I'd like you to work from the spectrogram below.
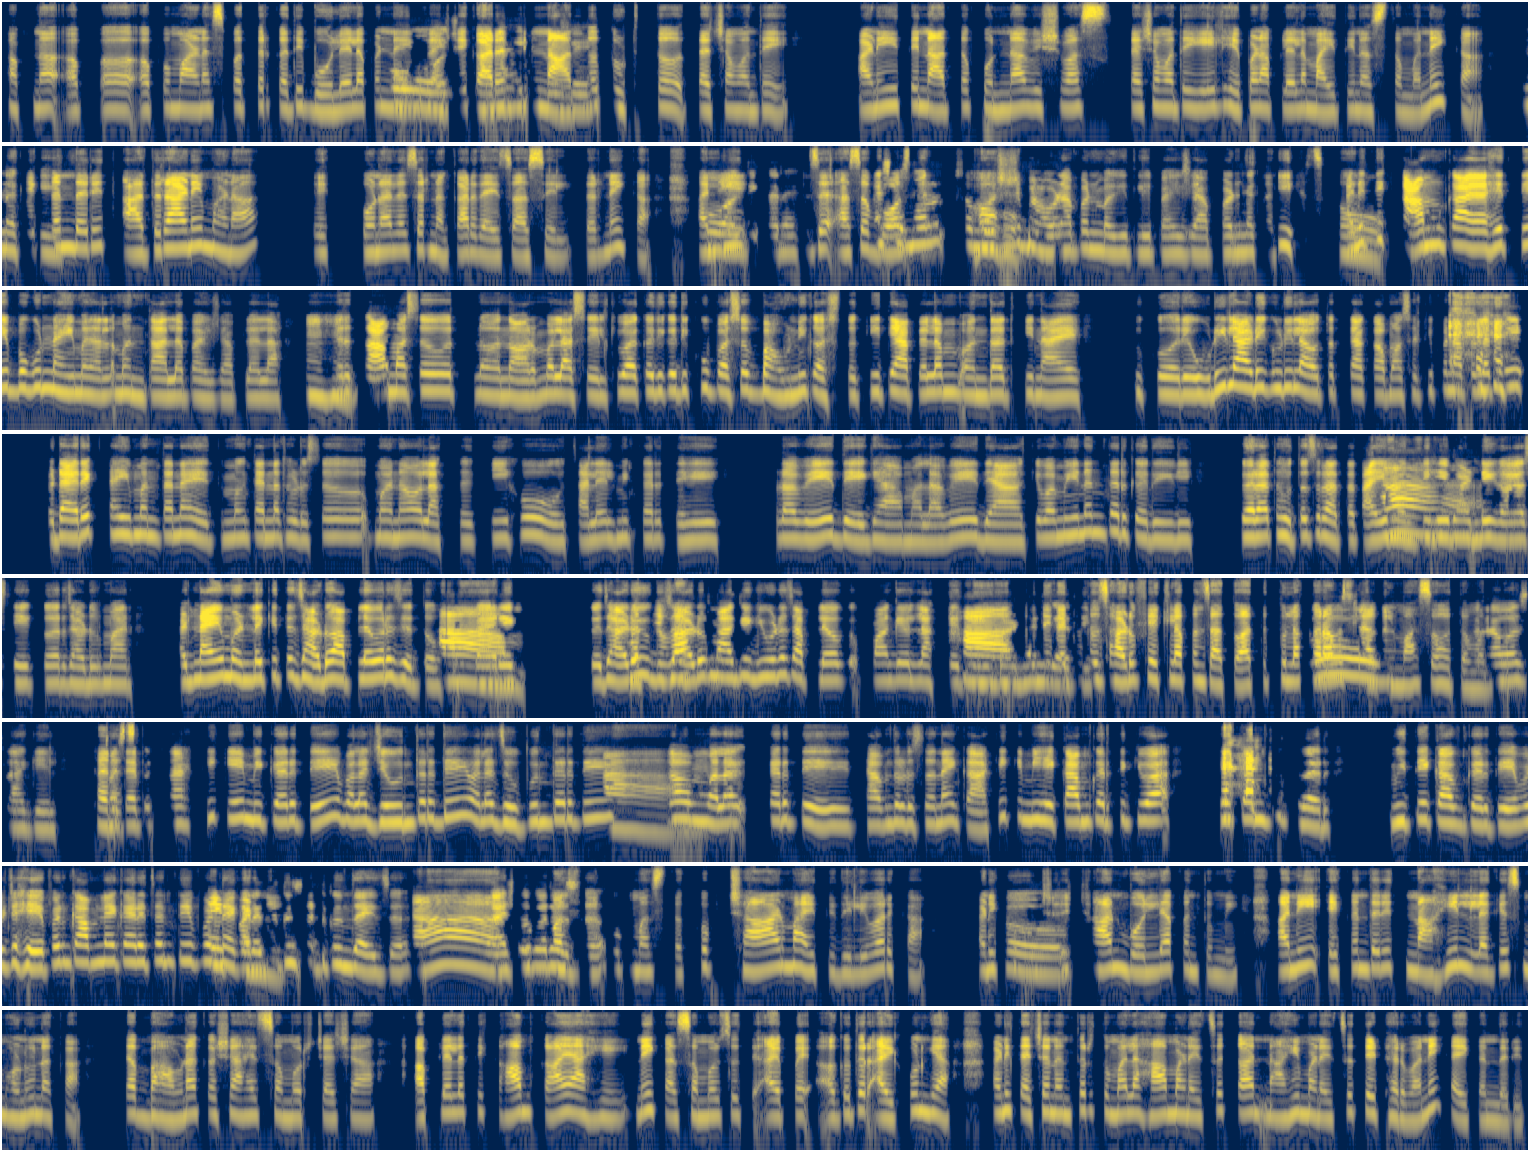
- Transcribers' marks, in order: in English: "नॉर्मल"; chuckle; drawn out: "हां"; drawn out: "हो"; drawn out: "हां"; chuckle; joyful: "हां, खूप मस्त, खूप मस्तं … खूपच छान बोलल्या"
- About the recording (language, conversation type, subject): Marathi, podcast, ‘नाही’ म्हणताना तुम्ही कसे वागता?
